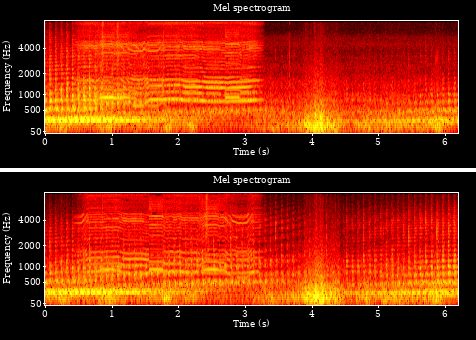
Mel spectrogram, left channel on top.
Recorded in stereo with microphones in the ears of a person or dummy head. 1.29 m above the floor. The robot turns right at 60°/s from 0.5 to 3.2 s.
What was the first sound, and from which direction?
A helicopter, 120° left.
